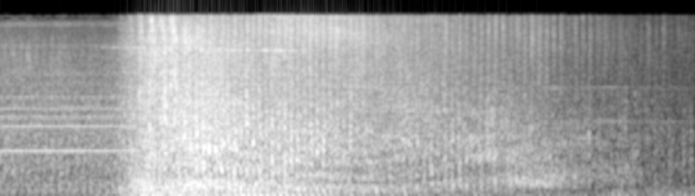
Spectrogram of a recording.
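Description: A loud blast booms and rumbles slowly away.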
